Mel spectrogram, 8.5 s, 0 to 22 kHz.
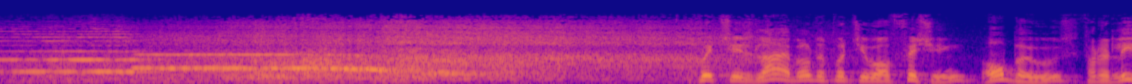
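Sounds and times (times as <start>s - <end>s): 
train horn blaring a sustained two-tone blast: 0.0s - 3.1s
train rumbling and clattering over a bridge: 0.2s - 7.3s
speech: 5.2s - 8.4s.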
